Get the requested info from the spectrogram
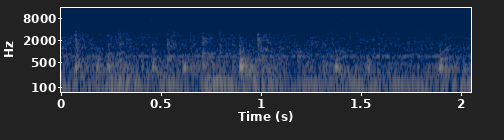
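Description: Chalkboard eraser rubbing across a blackboard in repeated short, faint strokes, about two or three a second.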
